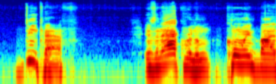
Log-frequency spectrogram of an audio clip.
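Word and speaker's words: DICAF: So, DEKAF, in case you need the definition, DEKAF, pronounced DEKAF, is an acronym coined by boxing YouTuber Dante Williams.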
